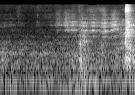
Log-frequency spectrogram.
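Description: Near silence: quiet room tone with two faint ticks, one a little past a second in and one just before the end.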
